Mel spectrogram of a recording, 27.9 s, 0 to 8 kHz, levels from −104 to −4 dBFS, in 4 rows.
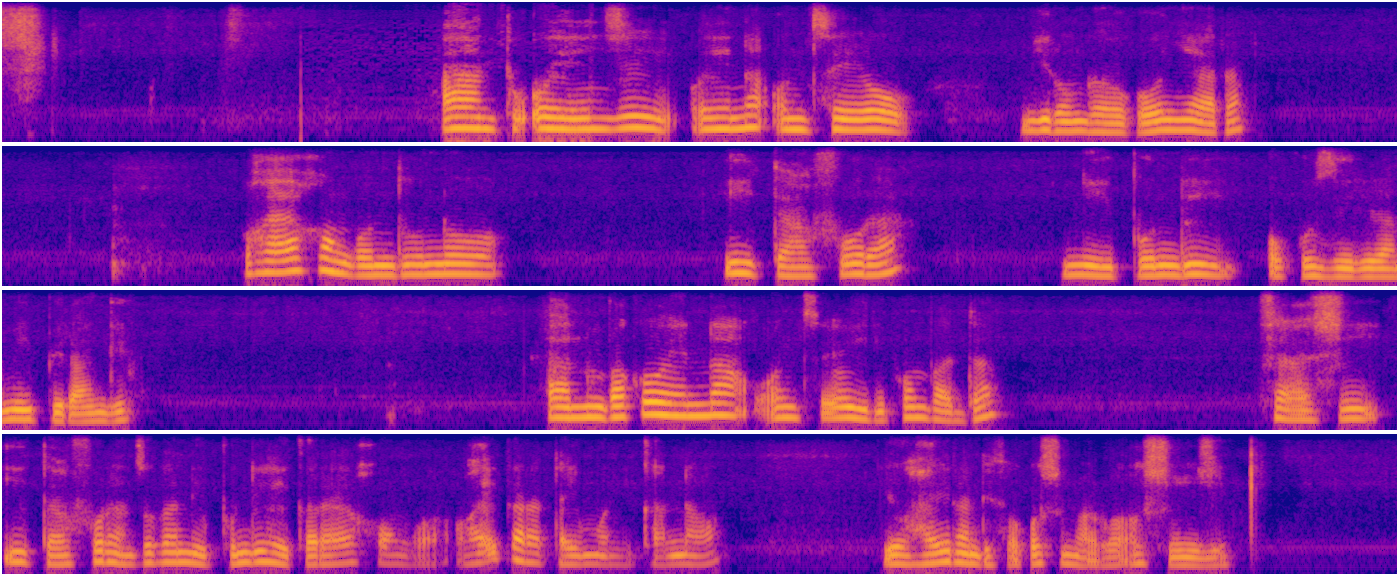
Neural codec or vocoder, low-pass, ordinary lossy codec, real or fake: none; 7.2 kHz; Opus, 16 kbps; real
